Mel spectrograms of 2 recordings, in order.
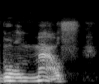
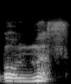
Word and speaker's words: Bournemouth: pronounce pronounce it correct Bourn mouth yeah because born mouth we pronounce it born Muth oh my God it's very strange I know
